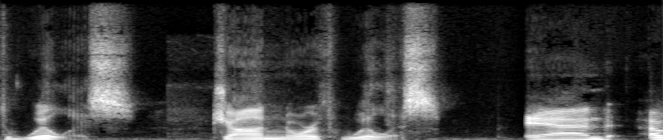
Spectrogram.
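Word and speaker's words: Willys: how you pronounce it it is spelled w-i-l-l-y-s through the history of the whole company but the family name is pronounced willis john north willis and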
